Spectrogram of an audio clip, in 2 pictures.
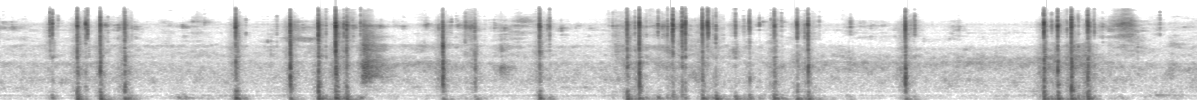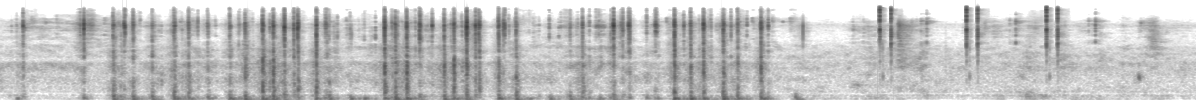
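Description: Clattering bursts of keystrokes on a computer keyboard as an email signature is typed, loud and close, with uneven clusters of rapid clicks separated by brief gaps and no talking.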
